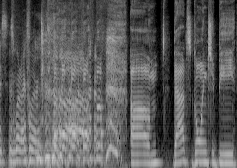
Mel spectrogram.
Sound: all laughing

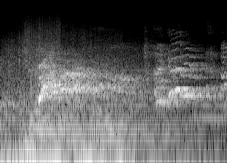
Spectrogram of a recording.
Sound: music intensifies; screams

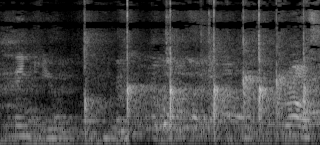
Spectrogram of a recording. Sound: applause

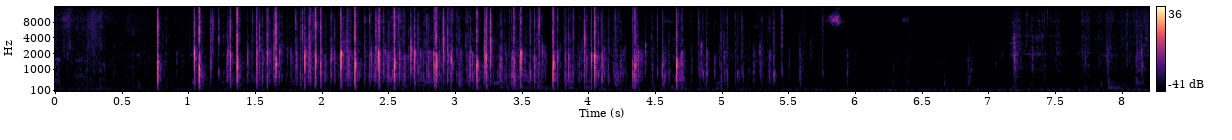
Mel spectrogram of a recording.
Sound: applauses

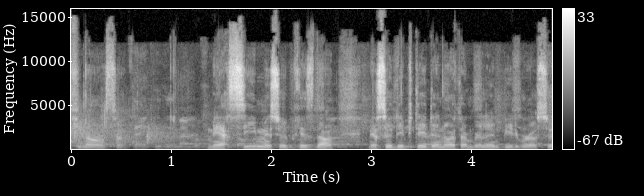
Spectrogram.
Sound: applause

